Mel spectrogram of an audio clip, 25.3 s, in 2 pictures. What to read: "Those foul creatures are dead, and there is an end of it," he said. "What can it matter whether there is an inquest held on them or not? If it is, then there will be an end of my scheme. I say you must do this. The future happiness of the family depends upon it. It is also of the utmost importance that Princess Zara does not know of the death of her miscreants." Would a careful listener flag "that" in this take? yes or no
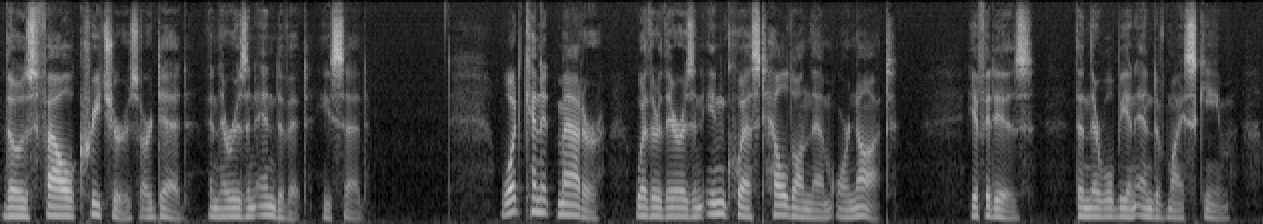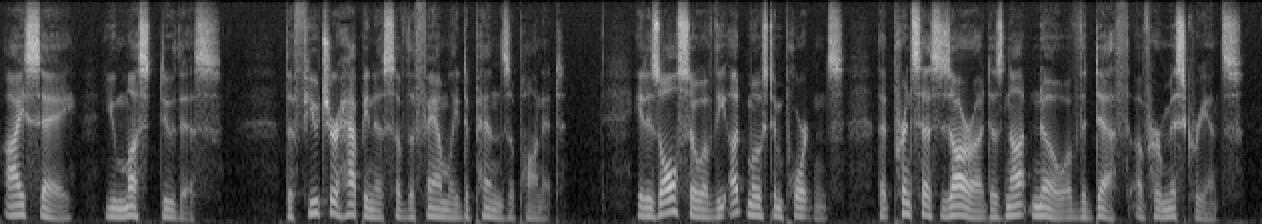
no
